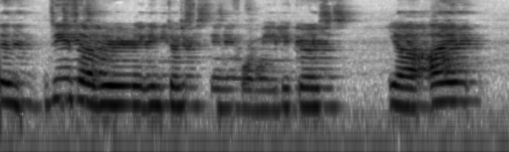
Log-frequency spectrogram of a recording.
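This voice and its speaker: A woman with fairly high pitch at a moderate pace, over noticeable background noise. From Japan. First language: Japanese. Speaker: university student. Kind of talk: interview. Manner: halting.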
